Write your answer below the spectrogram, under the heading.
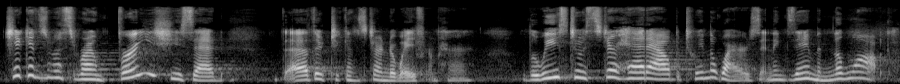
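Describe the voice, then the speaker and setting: A woman narrates a children's story in a fairly high voice with a touch of creak. Her phrasing is expressive and deliberate. A long reverb hangs around the recording. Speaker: storybook reader.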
